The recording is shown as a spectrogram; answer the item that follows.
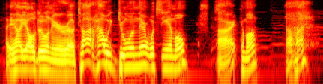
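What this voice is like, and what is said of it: Put-on Southern US accent. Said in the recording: “that southern accent”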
